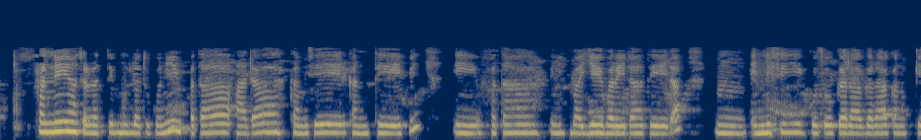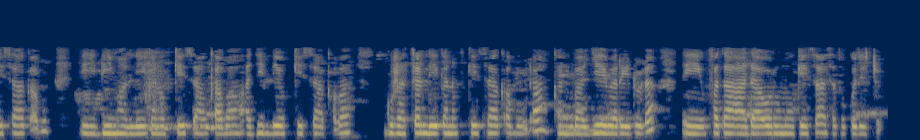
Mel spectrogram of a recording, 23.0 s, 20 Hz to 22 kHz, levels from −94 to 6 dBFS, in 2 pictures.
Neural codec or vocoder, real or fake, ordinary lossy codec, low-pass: vocoder, 44.1 kHz, 128 mel bands every 256 samples, BigVGAN v2; fake; MP3, 32 kbps; 5.4 kHz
